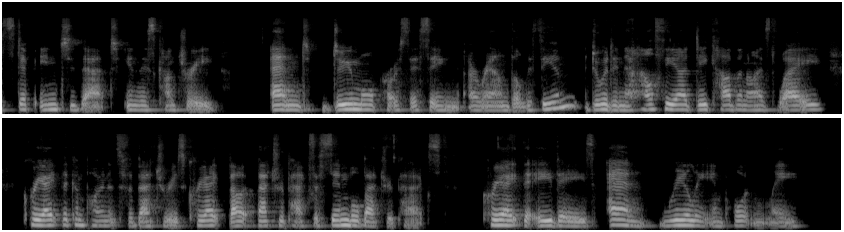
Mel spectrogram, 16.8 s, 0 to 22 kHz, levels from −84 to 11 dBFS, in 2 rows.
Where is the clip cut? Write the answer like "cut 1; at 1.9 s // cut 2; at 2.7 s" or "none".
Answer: none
